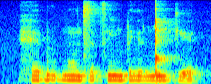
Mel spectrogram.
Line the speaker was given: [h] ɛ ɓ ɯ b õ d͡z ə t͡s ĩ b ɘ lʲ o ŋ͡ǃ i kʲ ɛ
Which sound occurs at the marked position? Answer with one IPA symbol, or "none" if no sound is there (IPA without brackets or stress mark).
h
